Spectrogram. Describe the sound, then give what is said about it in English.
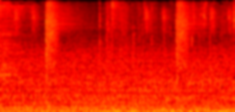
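A car driving, heard from inside the cabin, makes a steady, dense low rumble of engine and road noise that holds even throughout, with no voices. “Sorry, I'm driving.”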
